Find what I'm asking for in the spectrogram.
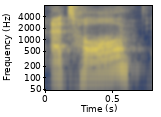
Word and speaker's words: Atoll: Kraken Atoll, A-T-O-L-L, am I saying that right? Atoll? – Sure.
